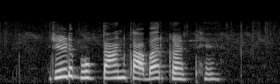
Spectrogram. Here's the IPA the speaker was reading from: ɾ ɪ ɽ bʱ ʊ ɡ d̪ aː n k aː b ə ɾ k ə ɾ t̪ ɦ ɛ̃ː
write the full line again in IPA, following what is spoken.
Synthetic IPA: ɾ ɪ ɽ bʱ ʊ ɡ t̪ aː n k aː b ə ɾ k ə ɾ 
